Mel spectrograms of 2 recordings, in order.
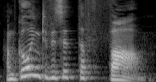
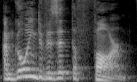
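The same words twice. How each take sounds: First: A standard British accent, with the r dropped. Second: An American accent, with the r in farm pronounced. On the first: "And in R P, that would be" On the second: "So in American, you might say"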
